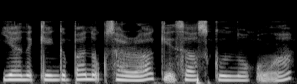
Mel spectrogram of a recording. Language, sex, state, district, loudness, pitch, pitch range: Garo, female, Meghalaya, West Garo Hills, -16 LUFS, 210 Hz, 200-220 Hz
